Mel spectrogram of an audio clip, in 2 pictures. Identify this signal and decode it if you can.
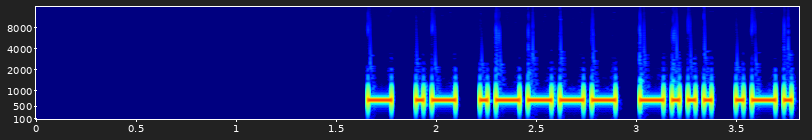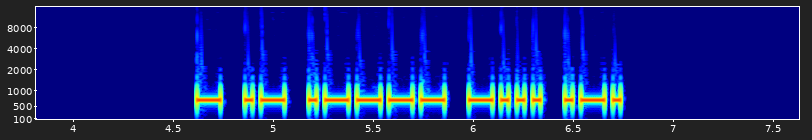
Morse code, heard as a keyed tone, about 32 wpm, 700 Hz. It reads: TA1BR TA1BR
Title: DXCC-100 Call Signs - 5 Characters - Repeated 2x - 30wpm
